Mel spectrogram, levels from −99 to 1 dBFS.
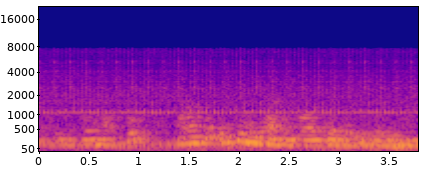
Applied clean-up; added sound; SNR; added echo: none; Engine; 11 dB; reverberation time 0.9 s.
